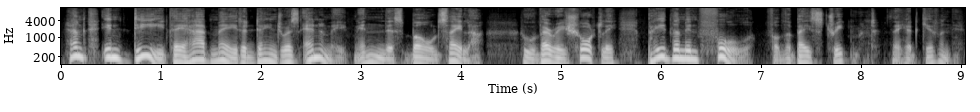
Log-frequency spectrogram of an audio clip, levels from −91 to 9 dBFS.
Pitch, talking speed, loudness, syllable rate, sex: 115 Hz, 180 wpm, -18 LUFS, 4.7 syllables/s, male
